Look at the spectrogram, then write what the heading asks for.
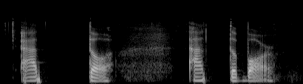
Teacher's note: you won't hear that t on at because the sound after it is a consonant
